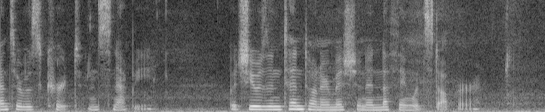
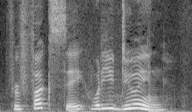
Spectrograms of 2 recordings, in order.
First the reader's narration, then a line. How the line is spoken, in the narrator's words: shouted angrily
